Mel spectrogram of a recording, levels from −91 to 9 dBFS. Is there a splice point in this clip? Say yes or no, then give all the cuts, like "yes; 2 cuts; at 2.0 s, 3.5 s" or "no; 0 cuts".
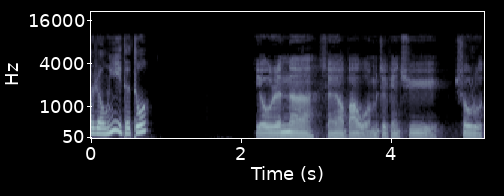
no; 0 cuts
